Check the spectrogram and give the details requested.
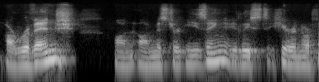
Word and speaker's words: Ising: revenge on on mr easing at least here in north america we we almost universally mispronounced his name as is ising not not easing so it wasn't until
